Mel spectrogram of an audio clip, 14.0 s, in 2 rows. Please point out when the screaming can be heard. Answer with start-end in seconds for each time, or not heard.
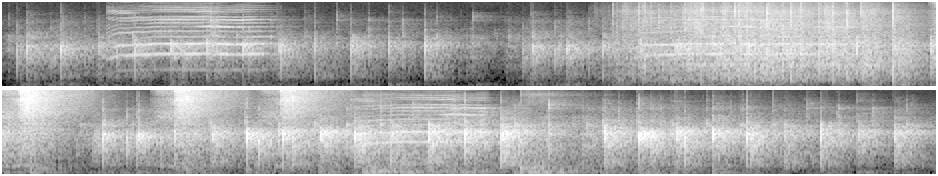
0.8-2.1, 4.7-6.2, 9.6-10.7.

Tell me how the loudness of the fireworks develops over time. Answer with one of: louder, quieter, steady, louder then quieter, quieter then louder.
quieter.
